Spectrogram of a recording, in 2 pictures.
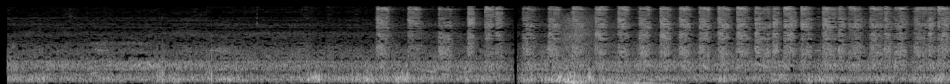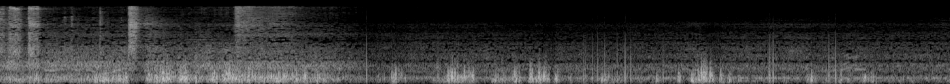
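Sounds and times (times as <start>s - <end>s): continuous rumble: 0.2s - 11.8s
train wheels clattering: 4.7s - 9.5s.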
